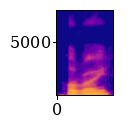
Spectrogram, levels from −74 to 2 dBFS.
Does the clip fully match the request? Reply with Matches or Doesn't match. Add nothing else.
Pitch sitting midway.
Matches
